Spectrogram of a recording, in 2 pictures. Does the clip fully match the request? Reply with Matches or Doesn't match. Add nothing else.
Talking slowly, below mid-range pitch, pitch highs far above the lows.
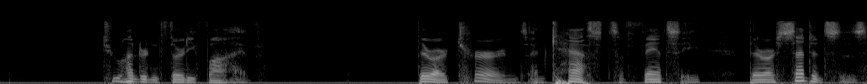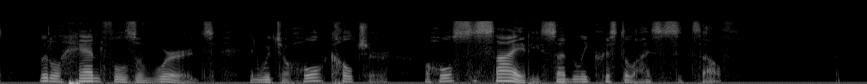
Matches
